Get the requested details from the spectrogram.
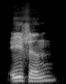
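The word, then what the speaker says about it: ASEAN: the association of southeast asian nations or for short a-s-e-a-n which i'd like to pronounce asian because it's looks very similar similar so asian was one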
